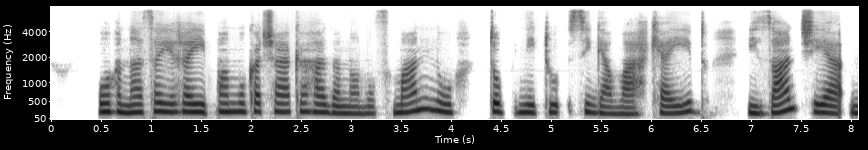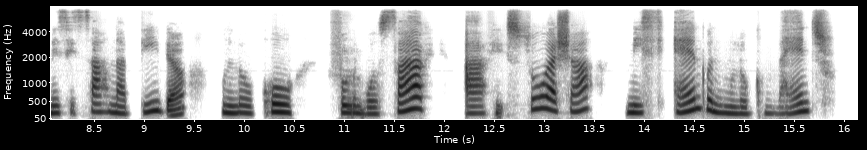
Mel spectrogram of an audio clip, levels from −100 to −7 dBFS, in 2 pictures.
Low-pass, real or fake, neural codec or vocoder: 7.2 kHz; fake; codec, 16 kHz, 0.5 kbps, X-Codec, HuBERT features, trained on LibriSpeech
